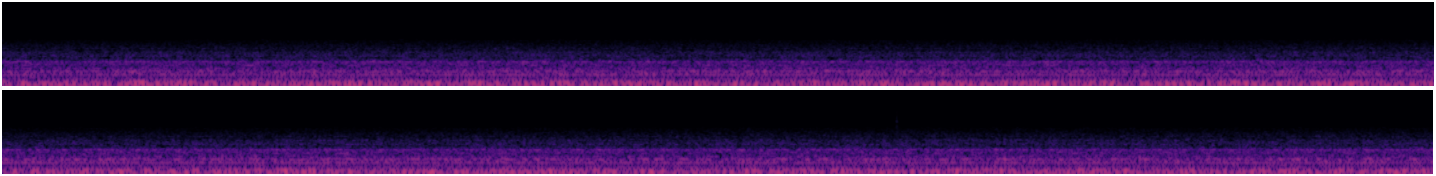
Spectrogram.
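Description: A washing machine hums steadily with a low drone.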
